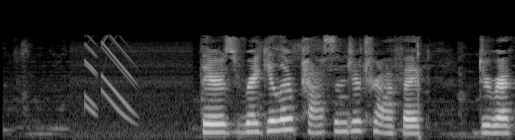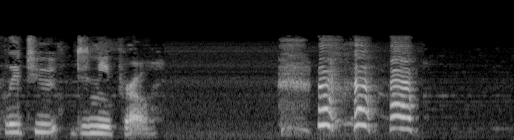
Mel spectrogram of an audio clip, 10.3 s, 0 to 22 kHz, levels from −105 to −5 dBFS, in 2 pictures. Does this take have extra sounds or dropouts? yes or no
yes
